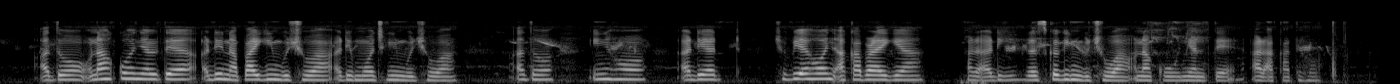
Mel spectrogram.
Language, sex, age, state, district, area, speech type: Santali, female, 18-30, West Bengal, Birbhum, rural, spontaneous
